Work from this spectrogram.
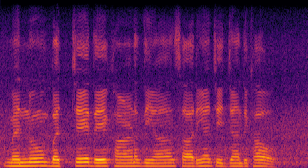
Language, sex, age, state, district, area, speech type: Punjabi, male, 18-30, Punjab, Mohali, rural, read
